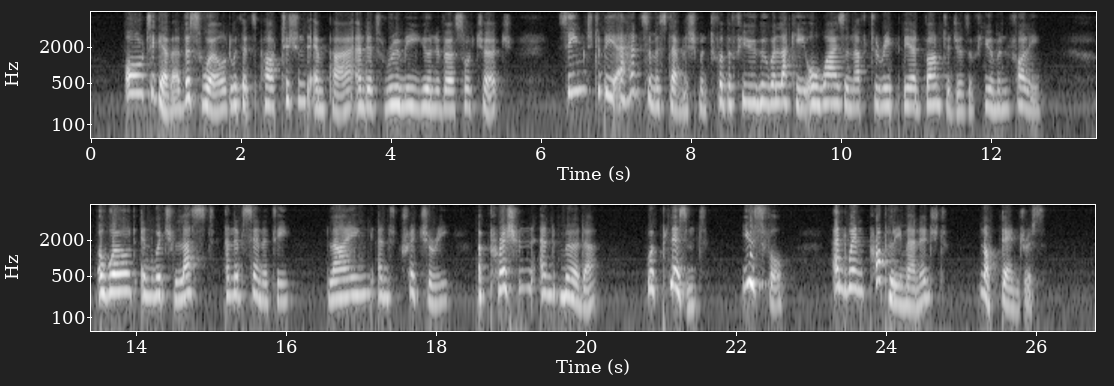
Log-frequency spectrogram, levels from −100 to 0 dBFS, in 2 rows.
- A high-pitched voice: Yes, high, 215 Hz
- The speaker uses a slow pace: Yes, slow, 125 wpm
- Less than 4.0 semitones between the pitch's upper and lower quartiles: No, average, 4.7 semitones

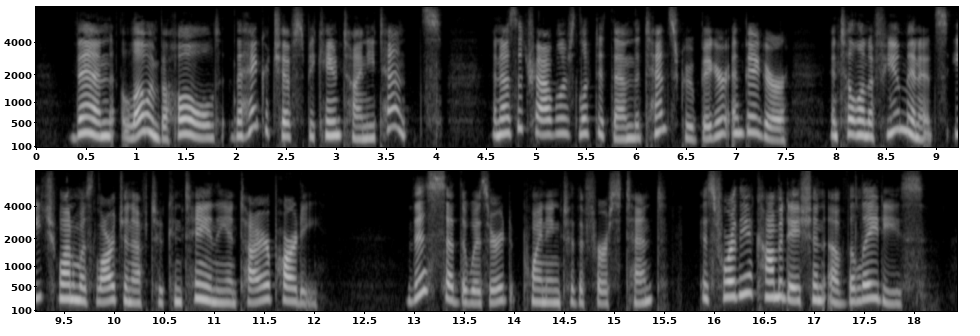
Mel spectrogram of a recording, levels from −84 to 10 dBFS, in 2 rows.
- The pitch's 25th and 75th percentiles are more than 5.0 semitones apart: No, average, 4.5 semitones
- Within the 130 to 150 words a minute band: No, average, 175 wpm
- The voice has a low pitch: No, very high, 255 Hz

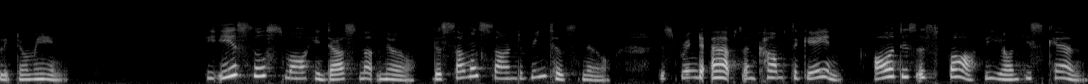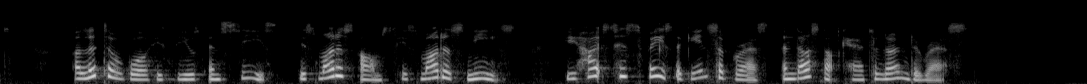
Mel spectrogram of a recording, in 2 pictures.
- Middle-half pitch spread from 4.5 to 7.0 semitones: Yes, average, 5.2 semitones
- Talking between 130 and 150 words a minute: No, average, 165 wpm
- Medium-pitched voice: No, very high, 265 Hz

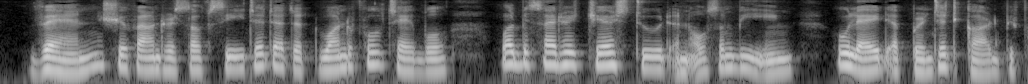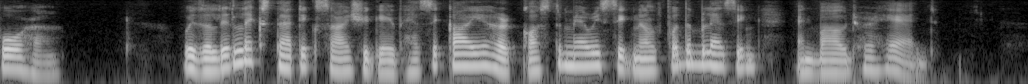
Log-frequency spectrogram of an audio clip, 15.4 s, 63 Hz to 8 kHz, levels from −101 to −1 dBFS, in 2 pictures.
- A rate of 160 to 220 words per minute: Yes, average, 165 wpm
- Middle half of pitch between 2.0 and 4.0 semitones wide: No, average, 5.0 semitones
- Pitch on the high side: No, medium, 145 Hz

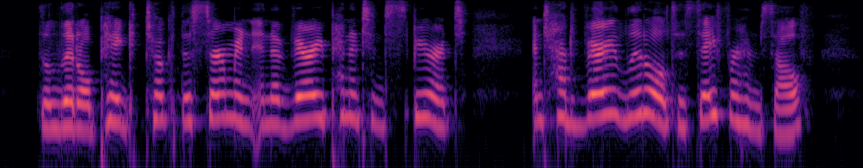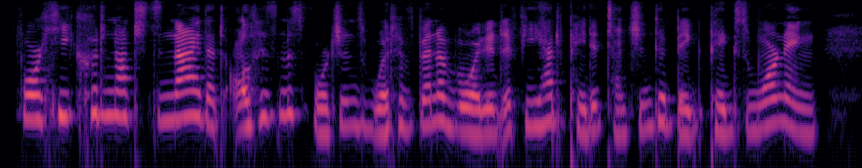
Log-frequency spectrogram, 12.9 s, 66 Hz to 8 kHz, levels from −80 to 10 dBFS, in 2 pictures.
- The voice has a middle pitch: No, high, 240 Hz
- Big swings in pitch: No, average, 4.7 semitones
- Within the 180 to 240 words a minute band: Yes, average, 200 wpm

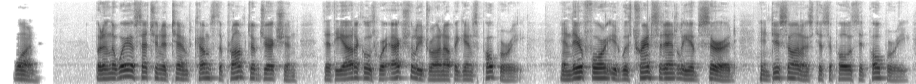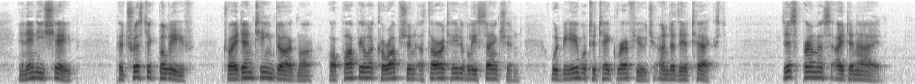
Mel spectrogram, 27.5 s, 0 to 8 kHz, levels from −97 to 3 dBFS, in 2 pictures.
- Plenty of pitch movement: No, average, 3.7 semitones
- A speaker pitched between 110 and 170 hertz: Yes, low, 135 Hz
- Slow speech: Yes, slow, 130 wpm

